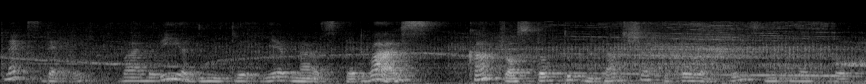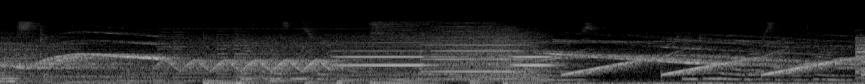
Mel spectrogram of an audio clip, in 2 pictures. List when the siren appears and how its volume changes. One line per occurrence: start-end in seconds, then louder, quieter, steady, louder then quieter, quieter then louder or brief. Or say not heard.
0.0-17.2 louder.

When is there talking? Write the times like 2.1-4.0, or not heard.
0.0-9.3, 11.1-17.2.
